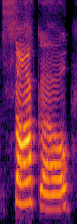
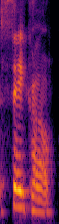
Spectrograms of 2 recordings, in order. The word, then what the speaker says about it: Saco: say, it's just like in Maine, we have Saco, but anyone who's not from Maine calls it Seyiko. Seiko. Siri even pronounced it as Seiko.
